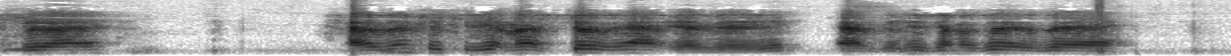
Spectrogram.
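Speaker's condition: Tongue cancer, glossectomy, most of tongue removed; speech harder and harder after tongue removal, very slow

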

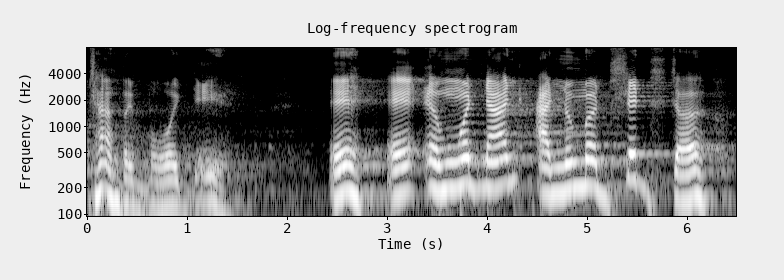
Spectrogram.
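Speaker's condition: Cerebral palsy; speech impediment

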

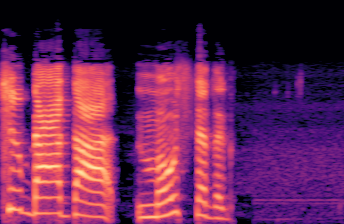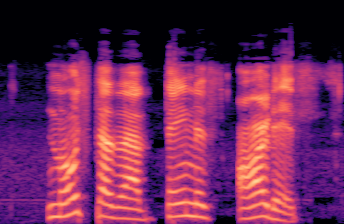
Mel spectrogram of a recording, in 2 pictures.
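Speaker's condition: Cerebral palsy; trying to sing again

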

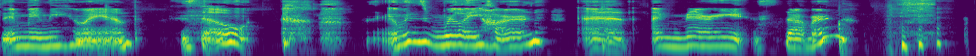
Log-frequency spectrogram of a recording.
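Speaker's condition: Friedreich's ataxia; rare debilitating neuromuscular disorder, signs from about age 12 with scoliosis, genetically confirmed at 22; progressive, degenerative, moved from walking to walker to wheelchair, uses wheelchair; communication becoming more challenging as disease progresses

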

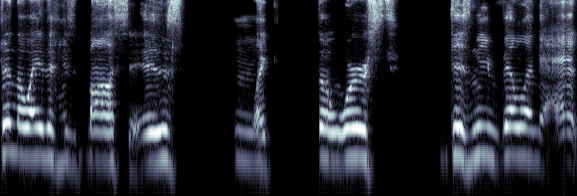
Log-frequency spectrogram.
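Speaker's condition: Cerebral palsy

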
